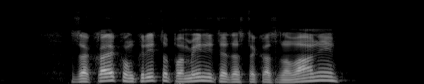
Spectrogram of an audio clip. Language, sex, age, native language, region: Slovenian, male, 50-59, Slovenian, Drava region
